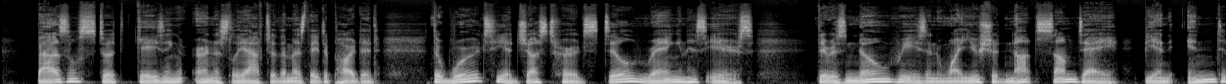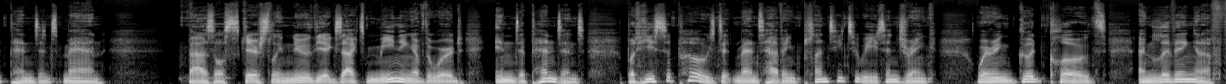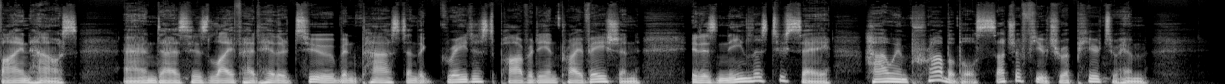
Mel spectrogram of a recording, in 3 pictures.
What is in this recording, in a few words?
Audiobook Sample; Basil or honesty and industry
